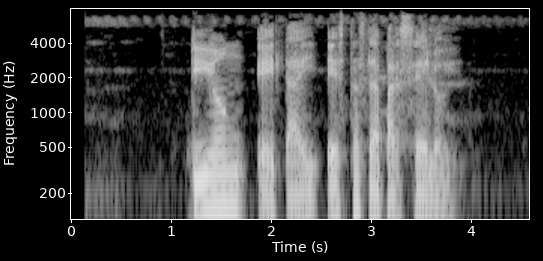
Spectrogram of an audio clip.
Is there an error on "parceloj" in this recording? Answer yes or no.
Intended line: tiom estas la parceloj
no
